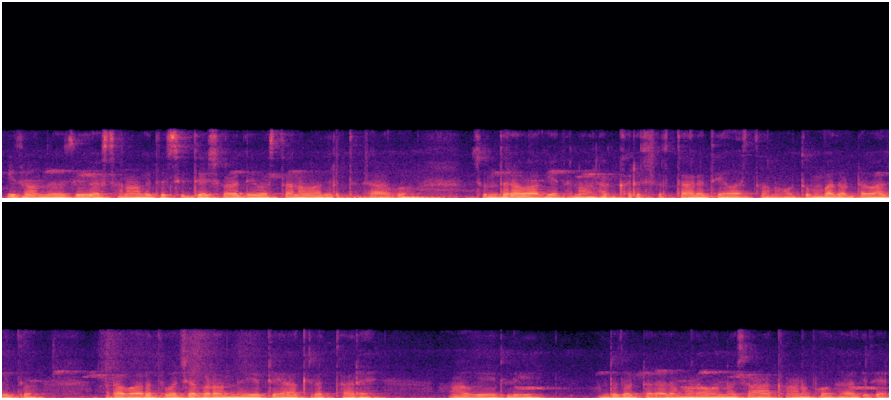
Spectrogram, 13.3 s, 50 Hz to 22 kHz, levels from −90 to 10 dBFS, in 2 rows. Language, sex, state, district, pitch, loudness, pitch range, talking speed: Kannada, male, Karnataka, Bijapur, 145 Hz, -13 LUFS, 145-150 Hz, 95 wpm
